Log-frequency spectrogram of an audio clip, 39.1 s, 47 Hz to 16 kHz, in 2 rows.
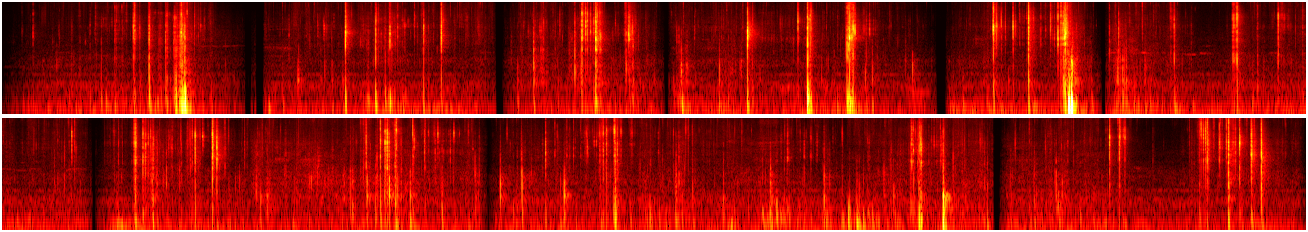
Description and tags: Breaking some bones (rib). Recorded with Zoom H4 + Rode NTG2.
